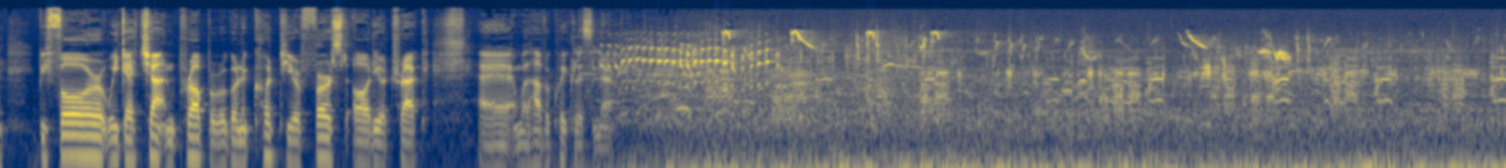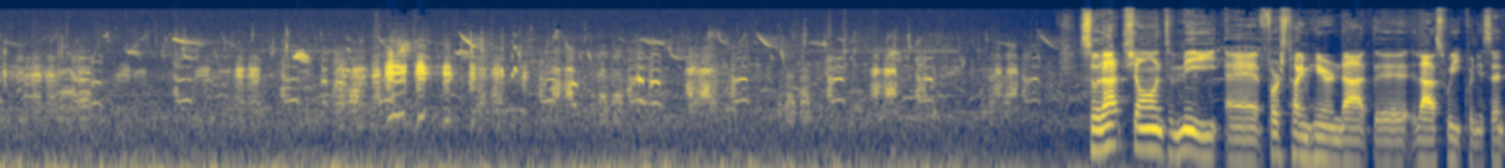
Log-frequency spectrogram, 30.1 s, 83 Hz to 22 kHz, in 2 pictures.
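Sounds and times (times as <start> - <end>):
speech: 0.1 - 6.6, 26.0 - 30.0
ducks calling at a spring wetland at dawn: 5.4 - 28.7
geese honking at a spring wetland at dawn: 5.8 - 28.2.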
